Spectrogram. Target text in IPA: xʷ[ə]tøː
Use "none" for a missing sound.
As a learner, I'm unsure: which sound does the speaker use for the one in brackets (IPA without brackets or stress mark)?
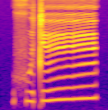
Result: ə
